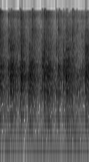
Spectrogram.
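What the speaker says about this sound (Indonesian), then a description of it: "Dan kita bagi tepukan yang sangat gembira." Audience clapping at a presentation: a short burst of steady, moderately loud applause with no talk over it.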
